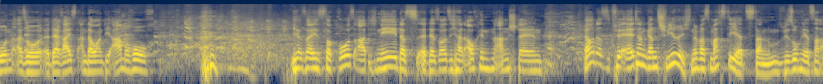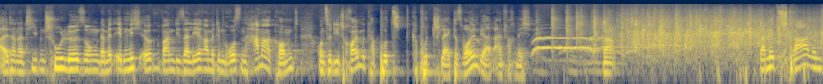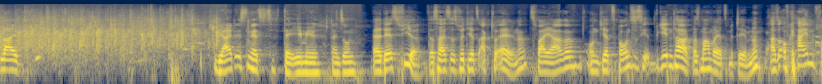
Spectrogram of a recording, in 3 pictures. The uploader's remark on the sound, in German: Das sind die beliebtesten Interview Gäste der LIFE HACKZ Show zusammen in einem Panel. Im Rahmen der DNX 2017 haben wir das erste All Stars Panel. Zusammen mit 250 Leuten im Publikum. Fragen aus dem Publikum.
